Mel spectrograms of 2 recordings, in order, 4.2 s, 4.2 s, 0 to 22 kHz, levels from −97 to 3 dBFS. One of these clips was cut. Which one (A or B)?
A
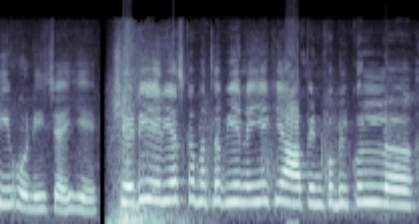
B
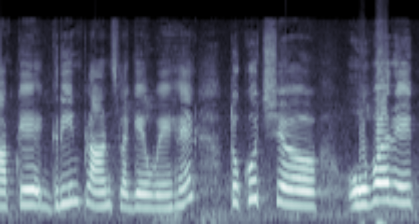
A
